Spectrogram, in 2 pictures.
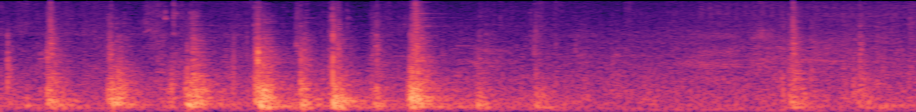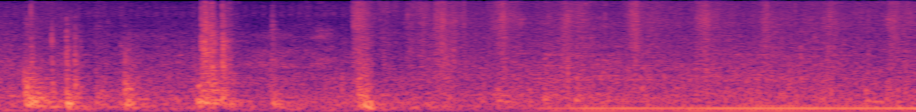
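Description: A quick run of sharp knocks or taps that thins out to single knocks after about two seconds, then a low steady hum sets in about seven seconds in.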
